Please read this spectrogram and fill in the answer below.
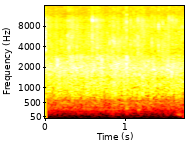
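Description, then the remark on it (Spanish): Scattered, modest applause from part of an audience, a steady patter of claps at moderate volume with a brief sharper clap near the end, no voices over it. “Entiendo que la mitad aplaudieron, la otra no, pero lo voy a decir otra vez.”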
